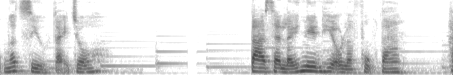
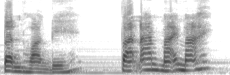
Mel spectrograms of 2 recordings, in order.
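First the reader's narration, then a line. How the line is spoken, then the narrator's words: Loud laughter. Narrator (Vietnamese): cười lớn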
